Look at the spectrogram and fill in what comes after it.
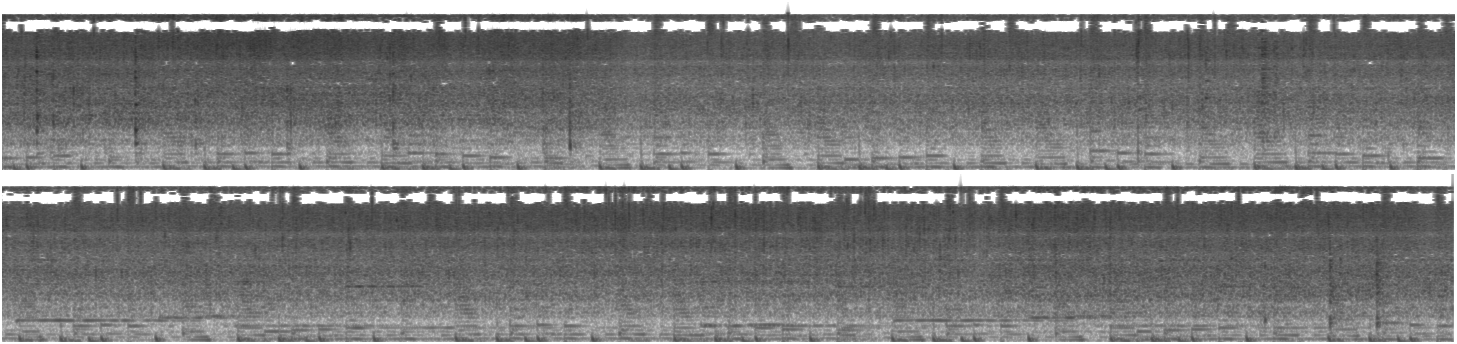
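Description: Chicken wings, bitter melon and red bell pepper strips sizzling steadily in a hot frying pan, with a wooden spatula stirring them at times.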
